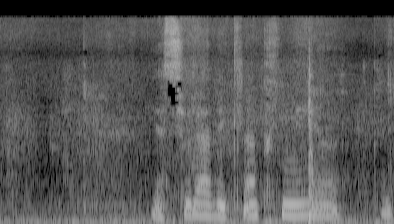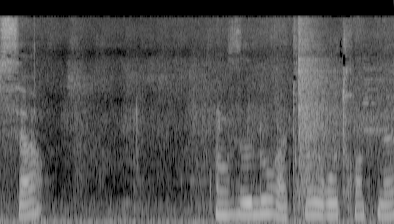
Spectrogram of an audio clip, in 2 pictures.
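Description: Soft fabric rustles as a hand handles it.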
